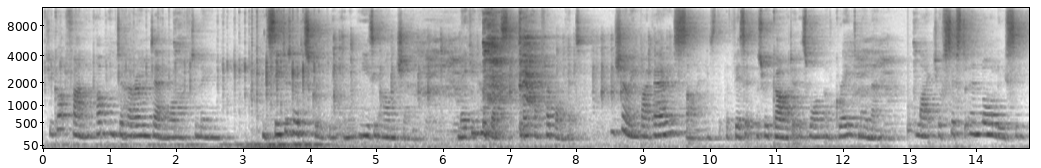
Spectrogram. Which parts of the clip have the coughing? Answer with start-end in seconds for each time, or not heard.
0.9-2.1, 5.5-7.5, 11.9-13.2.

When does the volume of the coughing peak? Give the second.
7 s.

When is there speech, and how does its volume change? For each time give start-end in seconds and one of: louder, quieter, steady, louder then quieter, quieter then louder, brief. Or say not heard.
0.1-14.7 steady.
